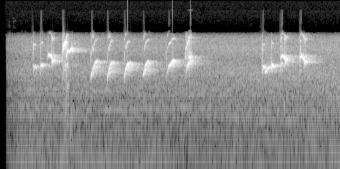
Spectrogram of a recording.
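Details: Greater green leafbird of the Banyuwangi type, Indonesia, singing bright, high whistled notes in quick bouncing phrases: a burst of about ten notes, a pause, then three more, over a faint low hum.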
